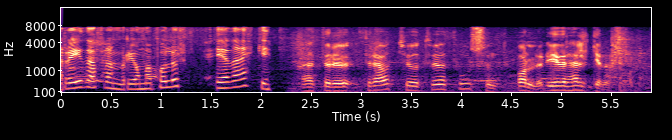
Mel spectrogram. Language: Icelandic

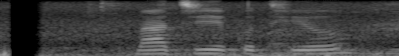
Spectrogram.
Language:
Nepali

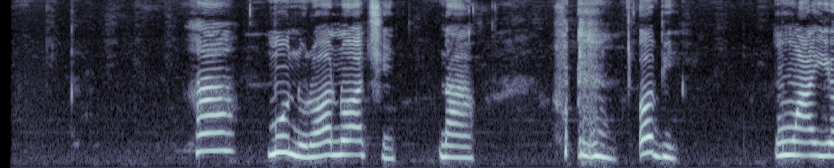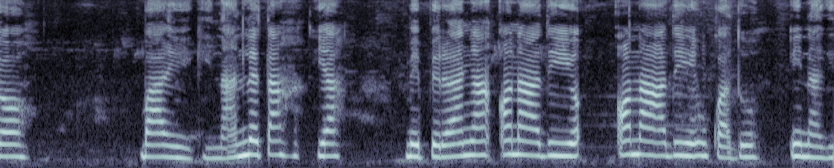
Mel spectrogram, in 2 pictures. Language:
Igbo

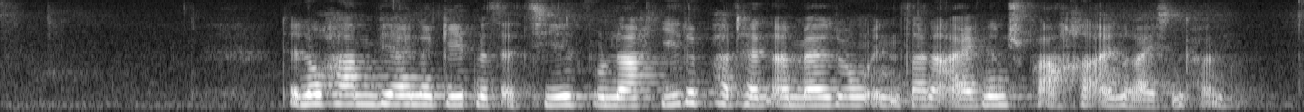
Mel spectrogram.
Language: German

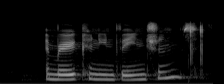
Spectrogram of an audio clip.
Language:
English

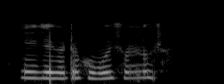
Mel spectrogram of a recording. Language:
Bangla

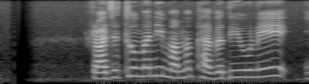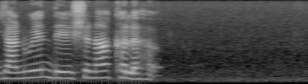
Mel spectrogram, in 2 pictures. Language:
Sinhala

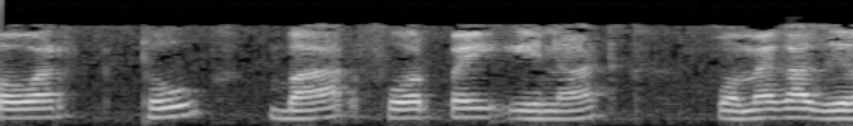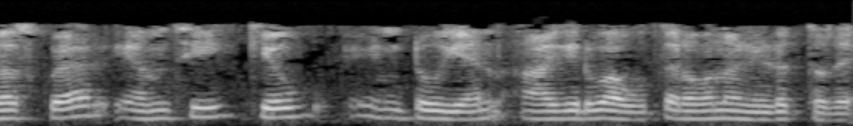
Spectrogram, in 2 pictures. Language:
Kannada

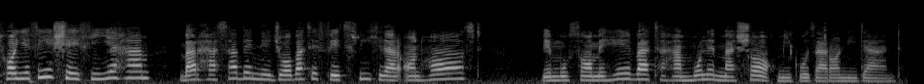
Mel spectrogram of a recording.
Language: Persian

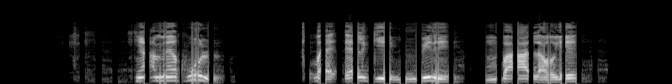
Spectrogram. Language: Mbum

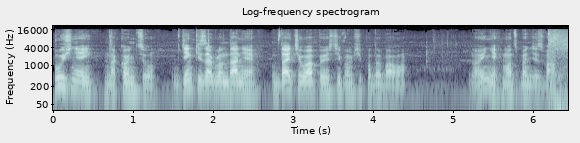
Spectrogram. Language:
Polish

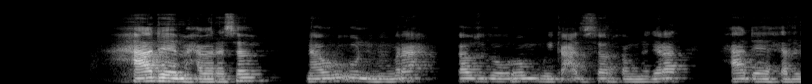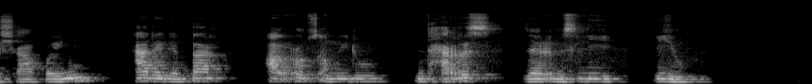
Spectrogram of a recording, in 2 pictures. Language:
Tigrinya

